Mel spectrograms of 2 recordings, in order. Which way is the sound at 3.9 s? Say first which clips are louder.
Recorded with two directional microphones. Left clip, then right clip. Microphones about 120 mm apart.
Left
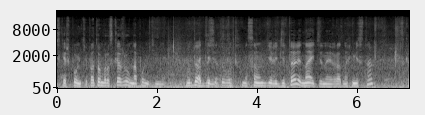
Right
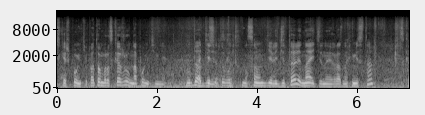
Left 5 dB; 40° right (ahead or behind).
